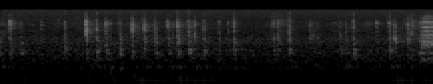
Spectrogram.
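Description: Faint computer keyboard typing: a run of irregular keystroke clicks.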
